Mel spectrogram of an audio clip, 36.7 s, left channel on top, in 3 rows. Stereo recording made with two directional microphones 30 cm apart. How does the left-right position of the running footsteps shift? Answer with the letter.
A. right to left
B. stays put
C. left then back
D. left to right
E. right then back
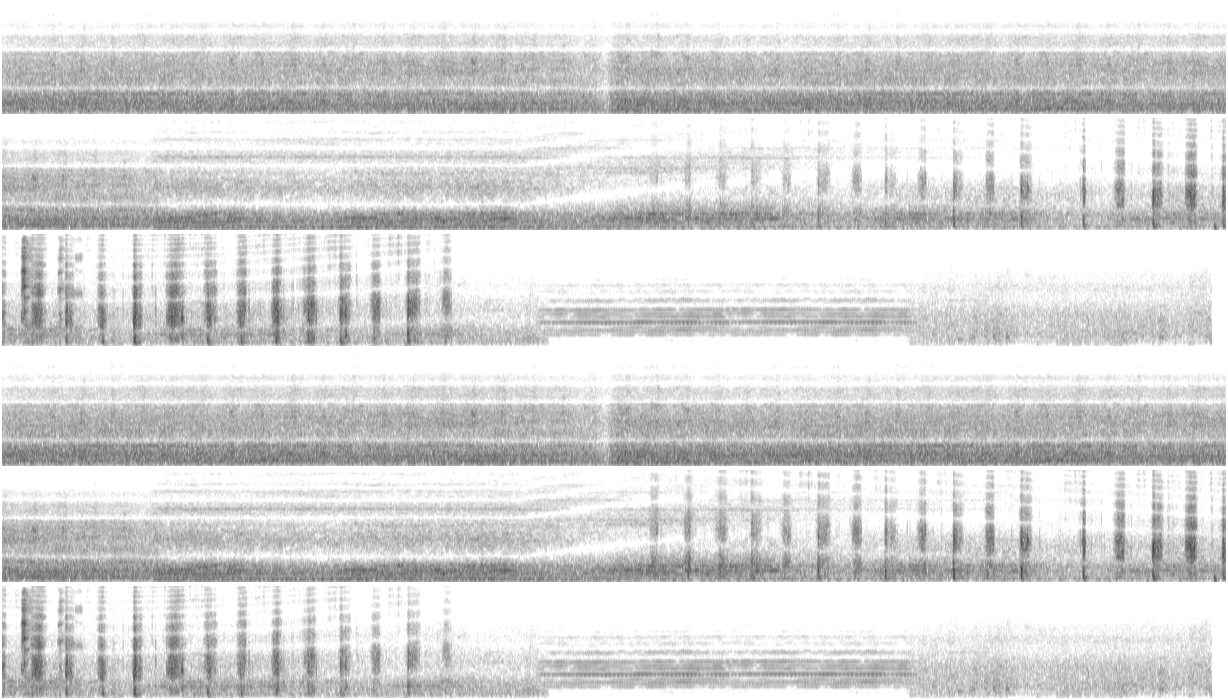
A.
